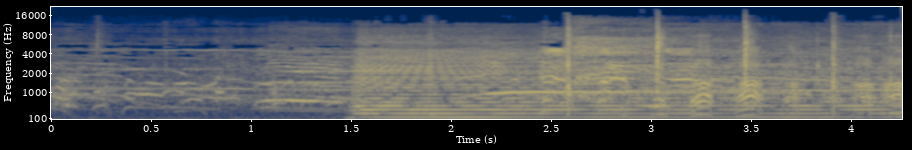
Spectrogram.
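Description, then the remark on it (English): A freighter ship horn from a freighter on a river near Cleveland, about 60 yards offshore, sounds one long, deep, steady blast that starts partway in and holds to the end, loud over a murmur of crowd chatter with a few sharp clicks. “The boat says, thank you.”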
